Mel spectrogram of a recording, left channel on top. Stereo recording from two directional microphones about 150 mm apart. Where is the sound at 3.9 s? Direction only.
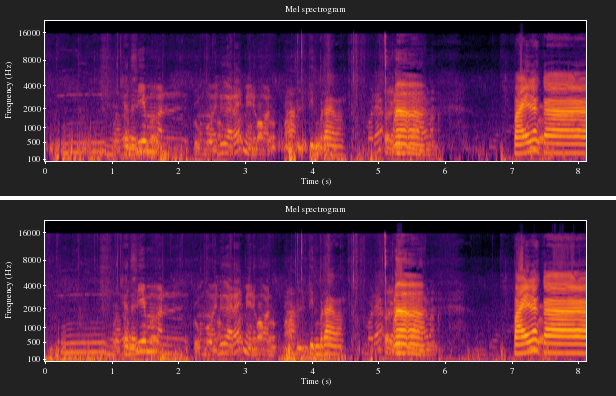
30° right (ahead or behind).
